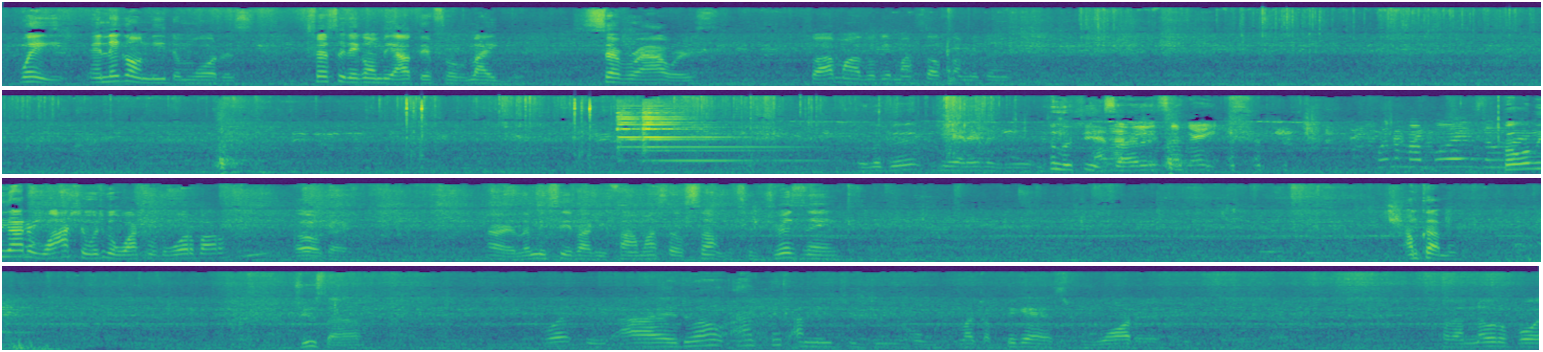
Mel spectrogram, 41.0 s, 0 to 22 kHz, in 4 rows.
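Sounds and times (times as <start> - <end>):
low supermarket hum: 0.0 - 41.0
bell-like chime: 14.4 - 16.0.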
